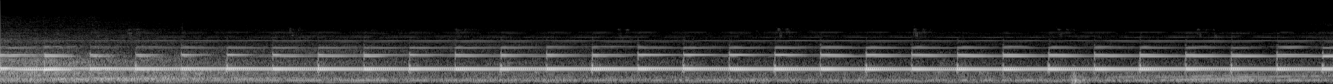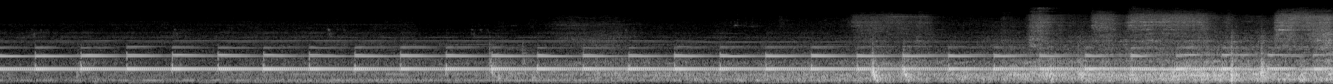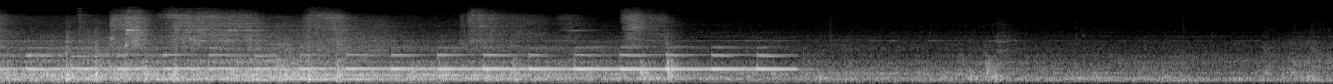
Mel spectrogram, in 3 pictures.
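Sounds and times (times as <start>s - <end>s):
level-crossing warning bell ringing: 0.0s - 36.2s
train wheels clattering over rail joints: 21.8s - 32.0s.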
